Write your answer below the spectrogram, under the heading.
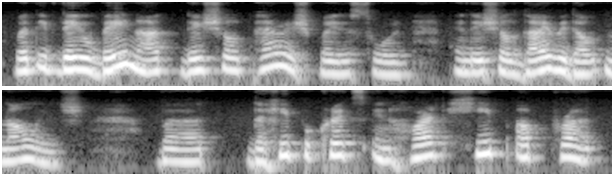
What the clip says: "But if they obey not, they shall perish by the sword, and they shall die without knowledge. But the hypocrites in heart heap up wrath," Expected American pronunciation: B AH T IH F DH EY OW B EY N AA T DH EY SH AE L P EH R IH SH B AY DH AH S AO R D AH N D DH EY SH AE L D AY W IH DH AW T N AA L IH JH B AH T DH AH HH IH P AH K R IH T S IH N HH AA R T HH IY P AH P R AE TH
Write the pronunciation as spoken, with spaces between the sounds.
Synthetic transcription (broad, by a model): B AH T IH F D EY OW B EY N AA T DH EY SH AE L P EH R IH SH B AY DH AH S AO R D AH N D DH EY SH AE L D AY W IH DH AW T N AA L IH JH B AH T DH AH HH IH P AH K R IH T S IH N HH AA R T HH IY P AH P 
